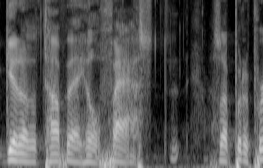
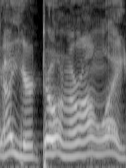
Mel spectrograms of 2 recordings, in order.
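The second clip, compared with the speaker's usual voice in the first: lightly voiced nagging mother, higher; a hint of mom; 9 semitones higher than usual. Retelling car arguments with Mom, a light mock nag. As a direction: toss off a mock complaint about the driving. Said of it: "I'd say".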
